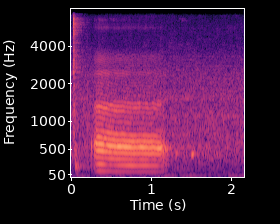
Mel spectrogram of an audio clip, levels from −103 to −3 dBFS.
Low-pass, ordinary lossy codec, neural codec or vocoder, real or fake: 7.2 kHz; none; none; real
